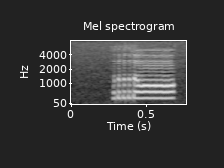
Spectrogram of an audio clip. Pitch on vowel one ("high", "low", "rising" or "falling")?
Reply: high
